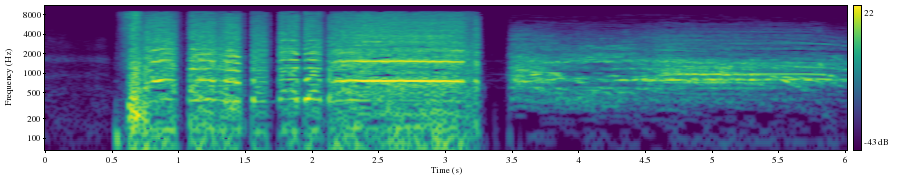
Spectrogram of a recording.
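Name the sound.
audience shouting prayers loudly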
